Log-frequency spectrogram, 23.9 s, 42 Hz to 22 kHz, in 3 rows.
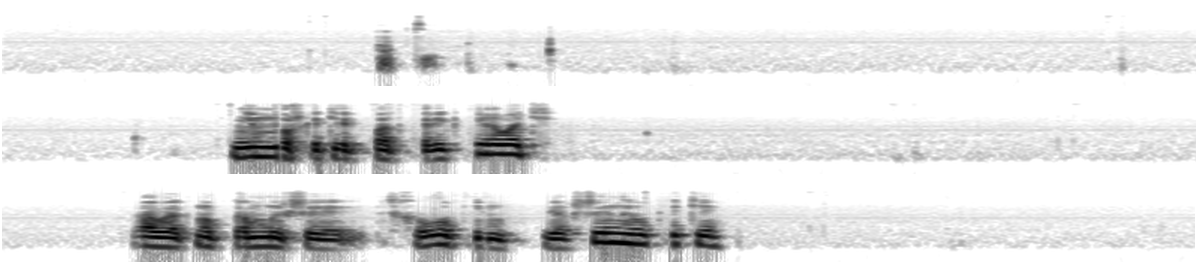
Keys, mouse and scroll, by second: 2.1 click, 4.6 Tab, 5.0 scroll up 2, 5.4 middle click, 7.4 click, 9.5 click.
